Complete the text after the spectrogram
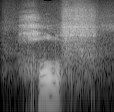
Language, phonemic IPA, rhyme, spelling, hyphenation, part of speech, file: Dutch, /ɣɔlf/, -ɔlf, golf, golf, noun / verb, Nl-golf.ogg
- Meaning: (noun) 1. wave 2. gulf; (verb) inflection of golven: 1. first-person singular present indicative 2. second-person singular present indicative 3. imperative; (noun) golf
